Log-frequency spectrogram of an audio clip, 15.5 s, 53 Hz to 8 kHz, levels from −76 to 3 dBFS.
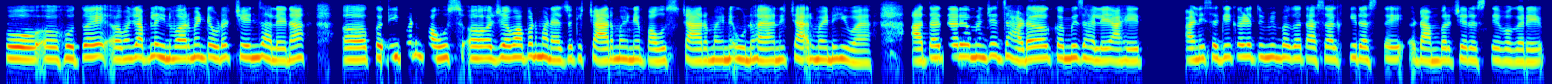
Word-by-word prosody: हो, 250 - +6 0.2
अ, 240 0 0
होतोय. 270 +3 +3 0.2
म्हणजे 245 +3 -1
आपलं 265 +2 +1
इन्वायरनमेंट 250 +1 +1
एवढं 260 0 +1
चेंज 265 -2 +2
झालंय 235 -5 0
ना, 240 +4 +2 0.4
अ, 230 - -3 0.3
कधी 260 +1 +2
पण 315 -2 -5
पाऊस 260 0 +2
अ, 250 0 +1
जेव्हा 265 +1 +4
आपण 275 +1 0
म्हणायचो, 245 -3 +1
की - - -5
4 220 -1 +4
महिने 235 -1 0
पाऊस, 215 0 -2
4 215 -2 +2
महिने 230 +1 0
उन्हाळा 230 -2 +2
आणि 225 +1 -1
4 235 -2 +3
महिने 235 0 0
हिवाळा. 205 -6 -1 0.5
आता 240 +5 +2
तर 275 0 +3
म्हणजे 270 +2 0
झाडं 245 -1 +1
कमी 260 -1 +1
झाले 225 -4 -1
आहेत 215 0 -1 0.5
आणि 230 +2 0
सगळीकडे 270 +2 -1
तुम्ही 270 0 -1
बघत 255 -1 -2
असाल, 235 0 -2
की 265 - -3
रस्ते 240 0 -3 0.2
डांबरचे 220 +1 -1
रस्ते 225 +1 -4
वगैरे 205 -1 -3
245 Hz, 180 wpm, -22 LUFS, 225-260 Hz, 0.5 s, हो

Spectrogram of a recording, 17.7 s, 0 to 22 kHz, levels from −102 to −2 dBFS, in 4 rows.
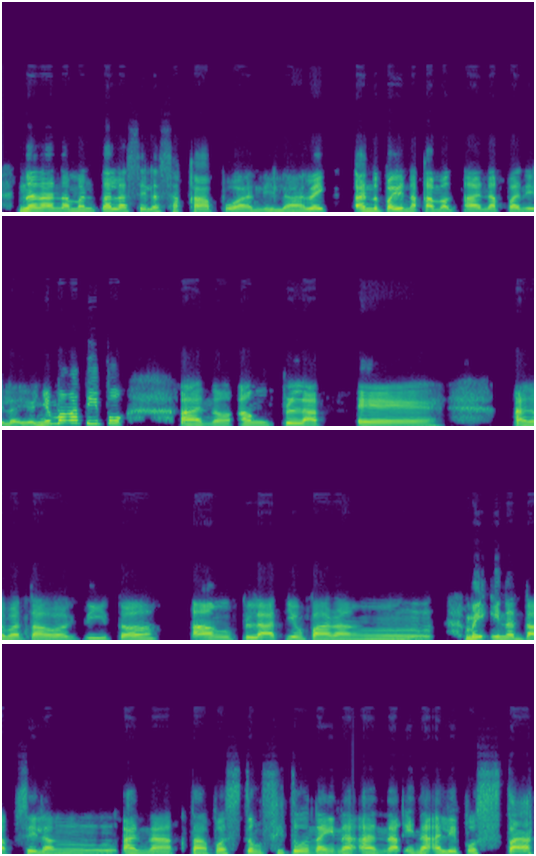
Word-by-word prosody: nananamantala 230 -4 +3
sila 185 -1 -4
sa 195 0 -6
kapwa 140 -2 0
nila 120 -3 -3
like, 150 0 +3 0.2
ano 205 0 +3
pa 200 - +4
yun 235 - -4
na 200 - 0
kamag-anak 155 -3 +1
pa 155 - +2
nila 145 -2 -3
yun, 165 - -2
yung 315 +4 +2
mga 345 0 +4
tipong, 320 -2 -1 0.5
ano 165 -6 +2
ang 220 +1 -1
plot 175 -2 +3 0.3
eh, 150 -2 +1 0.6
ano 165 - +3
bang 160 -1 0
tawag 155 -1 0
dito? 160 - -1 0.3
Ang 195 0 +2
plot 170 -4 +2
yung 200 -1 -3
parang, 185 -2 +1 0.9
may 210 +2 +4
in-adopt 190 -4 0
silang 185 -2 0 0.5
anak 145 -5 +1
tapos 185 +1 +1
'tong 205 -1 0
si 210 +2 -8
tunay 195 -1 +1
na 185 0 +2
anak 165 -3 +3
inaalipusta. 180 -1 +1
180 Hz, 135 wpm, -23 LUFS, 155-200 Hz, 0.9 s, pa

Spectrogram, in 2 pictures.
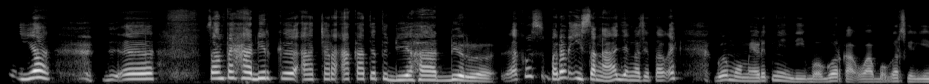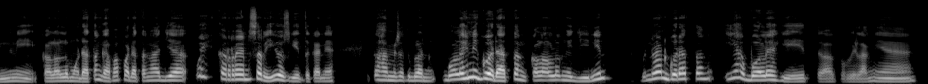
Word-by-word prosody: Iya, 290 +5 +8 0.6
eee, 245 +5 +4 0.6
sampai 280 +2 +4
hadir 280 0 +5
ke 265 -1 +2
acara 240 +1 -4
akad 255 +1 -3
itu 255 - -3
dia 205 0 +3
hadir, 205 -1 +4
loh. 155 -4 +1 0.2
Aku 375 +13 -5
s 380 -1 -10
padahal 300 +3 +3
iseng 240 -6 +1
aja 215 +6 0
ngasih 185 -2 -5
tau, 185 +1 -4
"Eh, 270 - -2 0.4
gua 205 +3 -1
mau 185 - -3
married, 155 +2 -4
nih, 190 -3 -5
di 130 - -5
Bogor, 155 +6 -3
KUA 125 0 -6
Bogor, 150 +3 -8
segini-gini, 130 -1 -6
nih, 145 -3 -6
kalau 150 +1 -3
lu 165 - 0
mau 155 - -5
datang, 180 +12 -2
enggak - - -3
papa 195 -4 -2
datang 170 +2 -8
aja." 190 0 0
"Wih, 370 -3 -6
keren, 230 -2 +1
serius?" 220 -7 +2
Gitu, 150 -1 -5
kan, 145 - -4
ya, - - -15 0.3
itu 215 - -10
H-1 185 -2 -3
bulan, 175 -3 -2
"Boleh, 230 +5 +3
nih, 325 -1 +6
gue 255 -2 +9
datang? 210 +7 +1
Kalau 195 0 -1
lu 205 - -1
ngizinin, 180 - -2 0.4
beneran 265 +9 +2
gue 235 0 +3
datang." 260 0 -3 0.2
"Iya, 270 +1 -3
boleh." 200 +1 +2
Gitu 140 -2 -8
aku 65 -1 -13
bilangnya. 140 - -7
205 Hz, 195 wpm, -22 LUFS, 165-250 Hz, 0.6 s, gue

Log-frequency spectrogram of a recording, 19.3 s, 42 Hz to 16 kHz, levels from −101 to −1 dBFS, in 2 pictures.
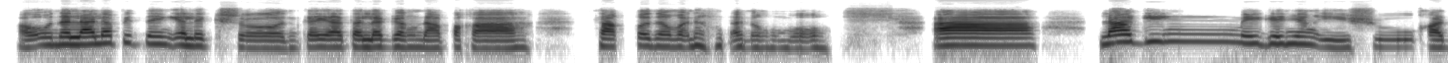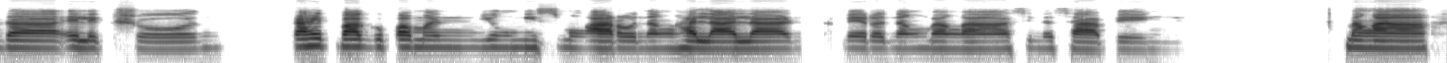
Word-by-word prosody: Oo, 195 +5 -3
nalalapit 255 +3 +3
na 270 - -3
'yong 250 -3 -4
eleksiyon 180 -5 -4
kaya 195 +1 0
talagang 195 0 -1
napakasakto 180 +4 -1
naman 205 -1 -4
ng 210 - -19
tanong 185 -1 -8
mo, 180 0 -13 0.7
ah, 225 0 +8 0.5
laging, 310 +3 +3 0.4
may 270 -2 -2
ganyang 260 -1 -3
issue 190 +1 -9
kada 180 -2 0
eleksyon, 160 -3 -8 0.7
kahit 210 +1 +4
bago 200 -1 +3
pa 195 0 +1
man 190 -1 -11
yung 190 -1 -16
mismong 185 -1 -15
araw 170 0 +3
ng 170 0 -7
halalan 165 -1 +1 0.4
meron 175 -1 -7
ng 165 0 -7
mga 165 0 -3
sinasabing 160 -3 -6 1.3
mga 175 -2 +3
185 Hz, 105 wpm, -22 LUFS, 170-205 Hz, 1.3 s, ah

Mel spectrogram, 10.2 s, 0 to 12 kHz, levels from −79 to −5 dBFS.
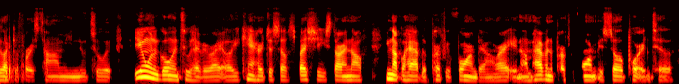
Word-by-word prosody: like, 110 -1 +1
your - - -10
first 110 - -7
time, 110 -2 -7
you're 105 0 -5
new 110 +1 -7
to 110 -2 -7
it. - - -7 0.3
You 190 +4 +5
don't 205 - +9
wanna 170 -6 +6
go 135 -1 +2
in 120 - 0
too 125 - -5
heavy, 105 -3 -3
right, 110 +2 -2
or 110 0 -3
you 115 - -9
can 135 +2 0
hurt 120 -1 -2
yourself, 115 -1 -3
especially 125 -3 0
starting 115 0 +2
off. 110 -1 -1 0.3
You're 155 - +4
not 130 -2 +8
gonna 120 -1 -1
have 115 -1 +4
the - - -5
perfect - - -6
form 115 -4 +1
down, 95 0 -7
right? 105 - -1
And, 205 -2 -3
um, 105 0 -2
having 130 +1 +4
a - - -3
perfect - - -5
form 115 -1 +2
is - - -4
so 115 -2 +2
important - - -2
to, - - -4
115 Hz, 255 wpm, -30 LUFS, 110-125 Hz, 0.3 s, don't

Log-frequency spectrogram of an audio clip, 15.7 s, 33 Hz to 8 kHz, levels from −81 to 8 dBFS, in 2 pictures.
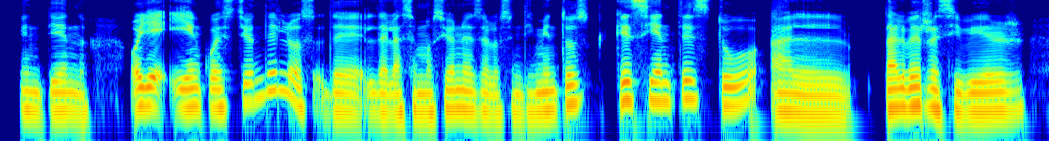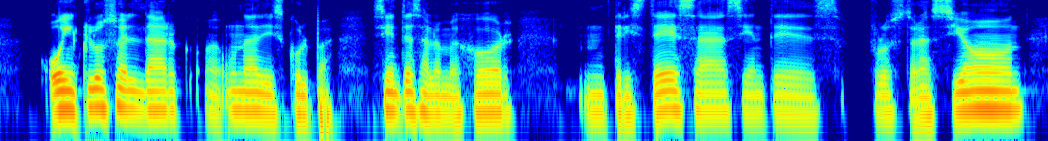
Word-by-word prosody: Entiendo. 110 -2 -2 0.3
Oye, 130 +1 +3
y 125 +1 +1
en 130 - +1
cuestión 125 +6 -2
de 235 +3 -1
los 155 - -1
de 105 -2 -1
l 105 - -6
de 105 - -1
las 100 +2 -2
emociones, 110 +2 -1
de 110 - -2
los 100 0 -5
sentimientos, 110 - -2
¿qué 165 +1 +3
sientes 165 +1 +1
tú 135 +3 0
al 95 -3 0 0.2
tal 125 +1 +4
vez 135 0 +4
recibir 110 -1 0 0.4
o 110 - +6
incluso 120 +3 +4
el 115 -2 +2
dar 115 -1 +1 0.2
u - - -9
una 115 +2 0
disculpa? 100 -2 -2 0.3
¿Sientes, 115 0 +1
a 105 - +2
lo 100 0 0
mejor, 105 +2 0 0.5
mm, 100 +1 -5
tristeza, 105 +2 0
sientes 100 -2 -6 0.2
frustración? 110 +5 +2
110 Hz, 140 wpm, -21 LUFS, 100-120 Hz, 0.5 s, o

